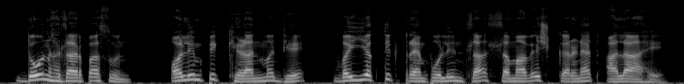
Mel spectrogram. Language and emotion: Marathi, neutral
